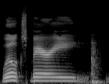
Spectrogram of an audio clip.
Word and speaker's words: Wilkes-Barre: Wilkes-Barre, WRGN is the station.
